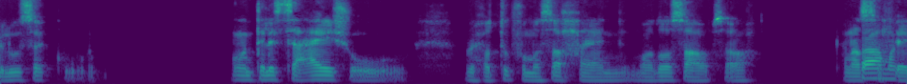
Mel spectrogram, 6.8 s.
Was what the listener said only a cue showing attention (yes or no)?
no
